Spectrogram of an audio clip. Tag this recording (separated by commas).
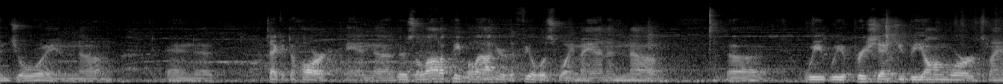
Speech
